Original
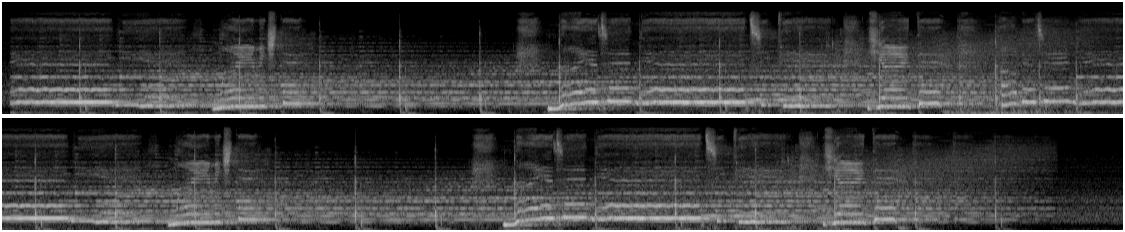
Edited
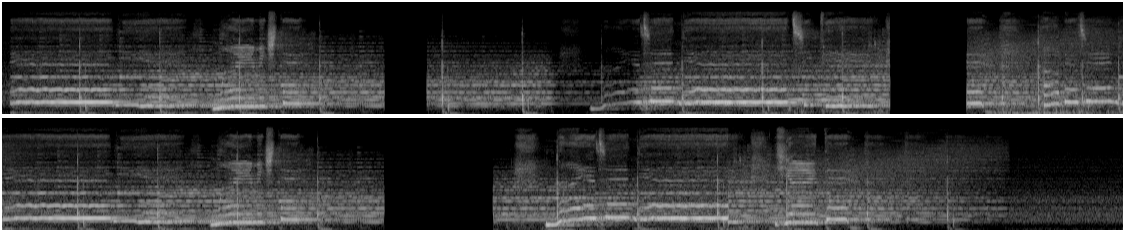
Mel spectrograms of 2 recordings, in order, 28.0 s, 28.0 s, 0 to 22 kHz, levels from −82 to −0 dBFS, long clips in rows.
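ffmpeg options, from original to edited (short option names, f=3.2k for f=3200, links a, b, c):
-filter_complex "[0:a]asplit=9[a][b][c][d][e][f][g][h][i];[a]atrim=end=4.78,asetpts=PTS-STARTPTS,afade=t=out:st=4.776:d=0.004:c=hsin,apad=pad_dur=0.53[j];[b]atrim=start=4.78:end=6.45,asetpts=PTS-STARTPTS,afade=t=in:d=0.004:c=hsin,afade=t=out:st=1.48:d=0.19:c=qua:silence=0.149624[k];[c]atrim=start=6.45:end=7.31,asetpts=PTS-STARTPTS,volume=-16.5dB[l];[d]atrim=start=7.31:end=10.57,asetpts=PTS-STARTPTS,afade=t=in:d=0.19:c=qua:silence=0.149624,afade=t=out:st=3.256:d=0.004:c=hsin[m];[e]atrim=start=10.57:end=11.53,asetpts=PTS-STARTPTS,volume=0[n];[f]atrim=start=11.53:end=18.26,asetpts=PTS-STARTPTS,afade=t=in:d=0.004:c=hsin,afade=t=out:st=6.726:d=0.004:c=hsin[o];[g]atrim=start=18.26:end=19.62,asetpts=PTS-STARTPTS,volume=0[p];[h]atrim=start=19.62:end=22.562,asetpts=PTS-STARTPTS,afade=t=in:d=0.004:c=hsin[q];[i]atrim=start=23.688[r];[j][k][l][m][n][o][p][q]concat=n=8:v=0:a=1[s];[s][r]acrossfade=d=0.004:c1=hsin:c2=hsin"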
